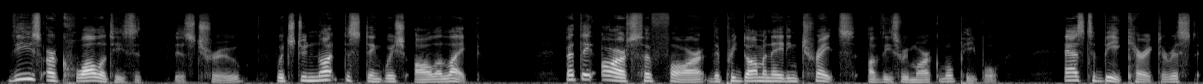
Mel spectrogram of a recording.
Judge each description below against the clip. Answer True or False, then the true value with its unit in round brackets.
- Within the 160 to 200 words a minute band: False (140 wpm)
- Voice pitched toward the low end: True (130 Hz)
